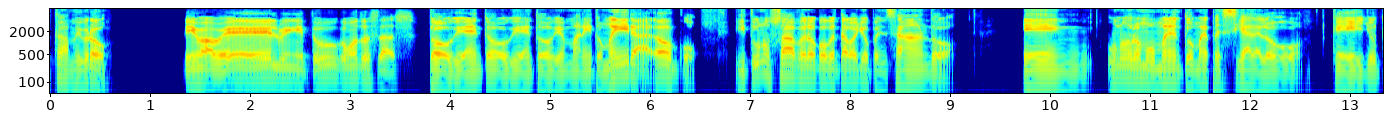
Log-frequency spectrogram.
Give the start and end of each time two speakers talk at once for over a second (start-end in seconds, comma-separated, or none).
none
